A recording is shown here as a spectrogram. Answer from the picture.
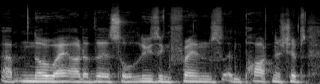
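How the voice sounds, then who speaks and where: A man talks at a moderate pace in a South African accent. His voice is somewhat breathy, with fairly even intonation. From South Africa, Cape Town. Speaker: entrepreneur, robotics company founder. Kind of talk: podcast interview answer.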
